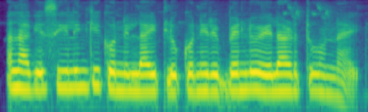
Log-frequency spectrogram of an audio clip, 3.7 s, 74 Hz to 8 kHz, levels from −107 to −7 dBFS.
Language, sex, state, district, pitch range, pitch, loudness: Telugu, female, Telangana, Mahabubabad, 185-205 Hz, 185 Hz, -14 LUFS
